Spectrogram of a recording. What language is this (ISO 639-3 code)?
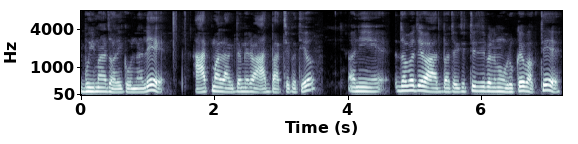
nep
